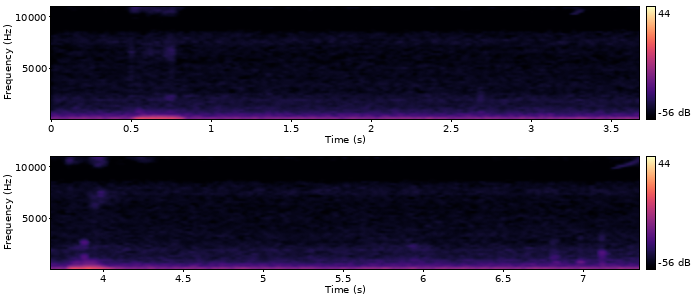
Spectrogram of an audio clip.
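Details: A sleeping cat named Butters snoring deeply, two short low rumbling snores about three seconds apart with quiet breathing between them in a still room.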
